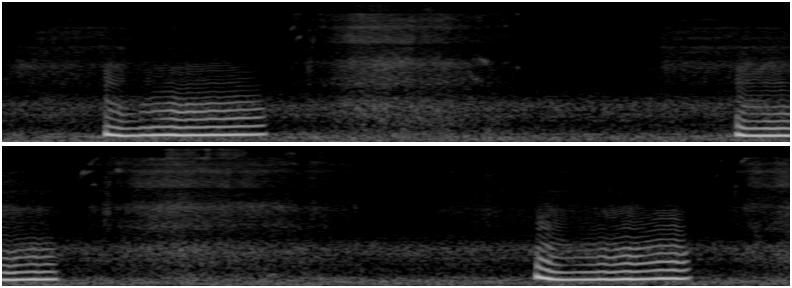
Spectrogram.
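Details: Loud snoring from a sleeping house cat, recorded without edits: three steady, buzzy, humming snores of under a second each, arriving about every three seconds, separated by hissy inhalations against a quiet indoor background.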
